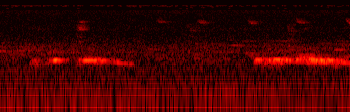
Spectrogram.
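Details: Female spotted dove decoy calling to arouse males, heard faintly at a distance: two soft low coo phrases with a falling tail, behind steady hiss, with small high chirps from other birds scattered throughout.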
